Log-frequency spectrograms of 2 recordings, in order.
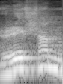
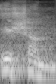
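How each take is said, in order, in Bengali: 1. শেষের অংশটা 'reshon' এর মতো উচ্চারিত হয়। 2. শেষের অংশটা 'eshan' এর মতো উচ্চারিত হয়। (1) "রেশন না"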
